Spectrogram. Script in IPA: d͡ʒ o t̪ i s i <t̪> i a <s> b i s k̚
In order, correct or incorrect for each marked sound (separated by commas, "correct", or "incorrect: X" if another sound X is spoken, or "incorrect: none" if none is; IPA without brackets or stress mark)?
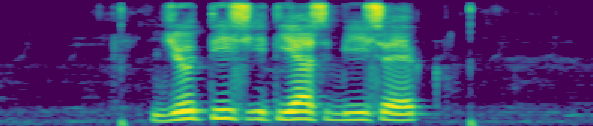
correct, correct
